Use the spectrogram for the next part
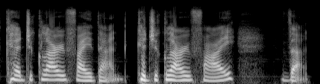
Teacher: And then followed that the last word it has a voice th sound followed by a short uh sound and then a letter t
